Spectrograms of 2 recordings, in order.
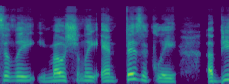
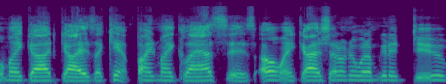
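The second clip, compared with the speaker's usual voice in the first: put-on weepy distress, fake crying, over-emotional; 2 semitones higher than usual. The speaker mocks someone who pulls attention onto themselves, with mock fake crying. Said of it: "fake crying and trying to get all emotional".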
